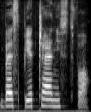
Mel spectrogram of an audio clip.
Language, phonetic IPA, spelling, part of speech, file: Polish, [ˌbɛspʲjɛˈt͡ʃɛ̃j̃stfɔ], bezpieczeństwo, noun, Pl-bezpieczeństwo.ogg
